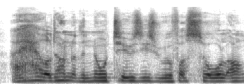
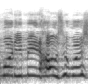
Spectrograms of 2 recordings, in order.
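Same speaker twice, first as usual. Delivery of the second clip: panicked; 13 semitones higher, faster than usual. Retold or imitated. Panicked question to wife.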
